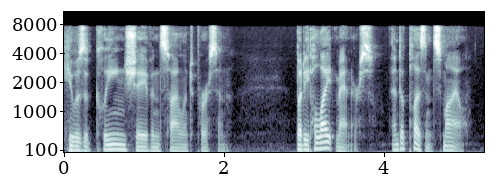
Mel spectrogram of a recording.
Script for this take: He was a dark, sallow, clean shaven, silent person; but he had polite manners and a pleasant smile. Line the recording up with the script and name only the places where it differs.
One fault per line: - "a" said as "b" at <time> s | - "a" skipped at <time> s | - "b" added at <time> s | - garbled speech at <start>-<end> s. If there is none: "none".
- "dark sallow" skipped at 0.3 s
- "had" skipped at 3.1 s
